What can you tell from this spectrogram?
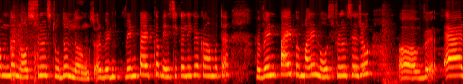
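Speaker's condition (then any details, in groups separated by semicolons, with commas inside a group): No condition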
